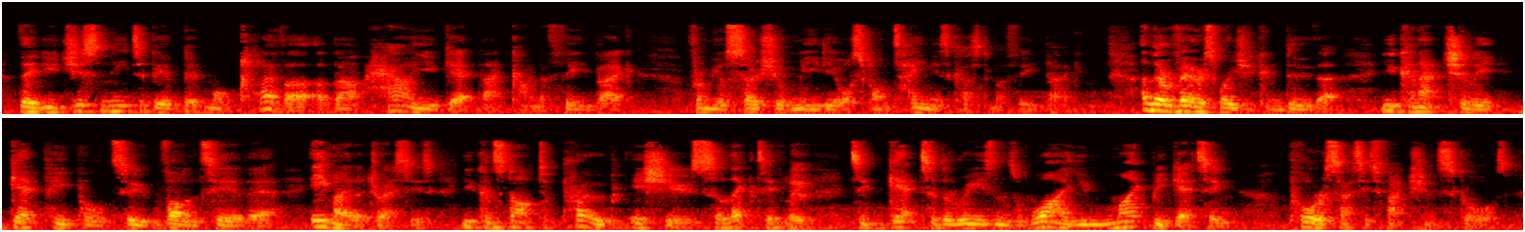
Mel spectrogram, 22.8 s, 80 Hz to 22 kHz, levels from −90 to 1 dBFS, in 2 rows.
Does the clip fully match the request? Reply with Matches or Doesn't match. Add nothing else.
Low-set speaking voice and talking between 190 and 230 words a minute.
Doesn't match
